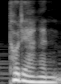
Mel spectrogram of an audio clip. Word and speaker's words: 도량: 도량은 마당이 아닙니다. 우리가 몸담고 사는 곳이 다 도량이에요. 마당 장자를 쓰면서도 도량이라고 읽습니다.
